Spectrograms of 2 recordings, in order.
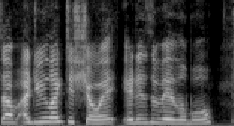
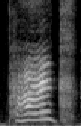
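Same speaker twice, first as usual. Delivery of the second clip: excited echo; 11 semitones higher, 6 dB louder than usual. Real, not acted. Echoing favorite colour pink.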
